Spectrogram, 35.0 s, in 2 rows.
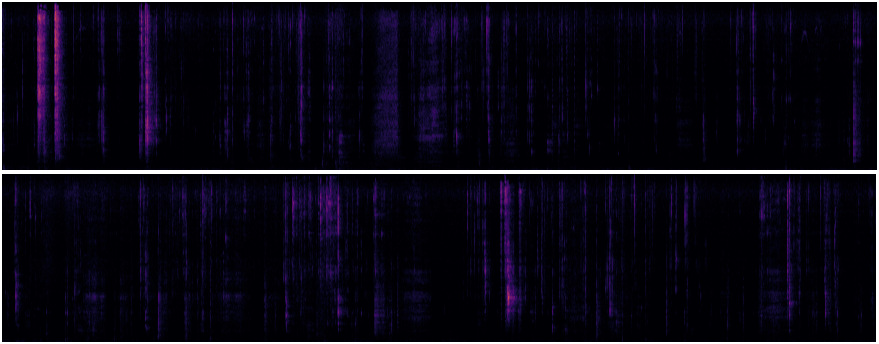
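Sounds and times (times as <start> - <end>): chewing and wet mouth clicks: 0.2 - 7.3, 8.9 - 15.9, 26.6 - 34.9.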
